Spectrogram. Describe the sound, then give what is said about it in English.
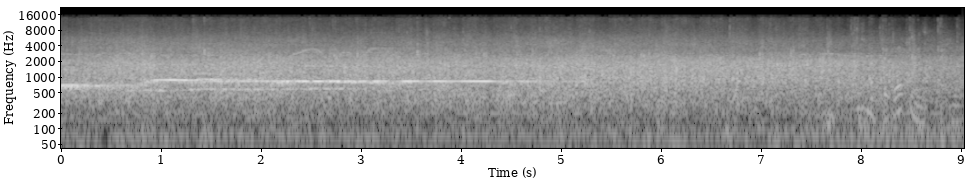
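Sustained audience applause for the final team, Heaven, as they come up on stage. A dense, steady clatter of many hands clapping holds loud for several seconds before tapering slightly, with a faint whistle-like tone riding over it early on. “So please, a huge round of applause for the Heaven.”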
